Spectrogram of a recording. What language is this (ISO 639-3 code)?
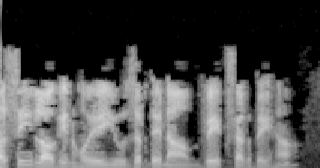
pan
